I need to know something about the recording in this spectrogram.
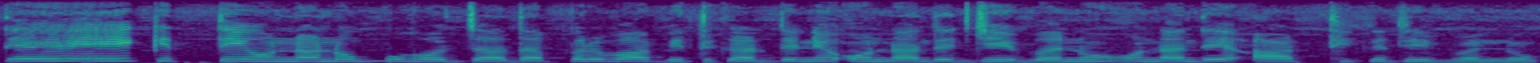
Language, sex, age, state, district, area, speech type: Punjabi, female, 30-45, Punjab, Mohali, urban, spontaneous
